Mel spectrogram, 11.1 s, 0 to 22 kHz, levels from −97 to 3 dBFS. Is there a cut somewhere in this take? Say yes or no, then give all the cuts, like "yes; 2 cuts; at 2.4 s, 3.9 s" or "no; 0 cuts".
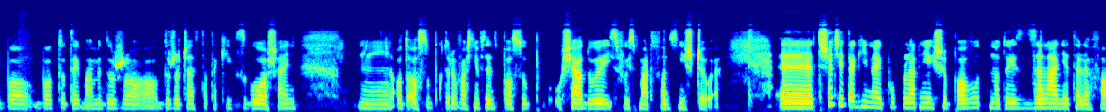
yes; 1 cut; at 6.1 s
